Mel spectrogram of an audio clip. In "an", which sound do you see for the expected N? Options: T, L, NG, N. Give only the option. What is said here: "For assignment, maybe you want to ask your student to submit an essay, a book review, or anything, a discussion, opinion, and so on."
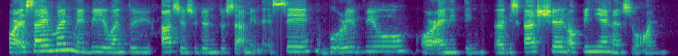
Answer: L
